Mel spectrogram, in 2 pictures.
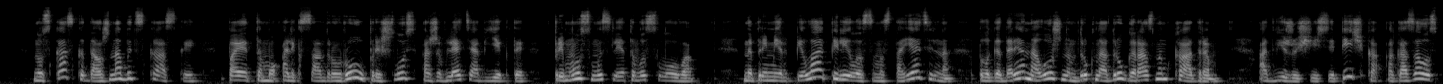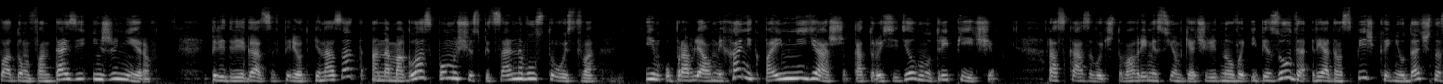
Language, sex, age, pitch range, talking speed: Russian, female, 30-49, 155-240 Hz, 135 wpm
